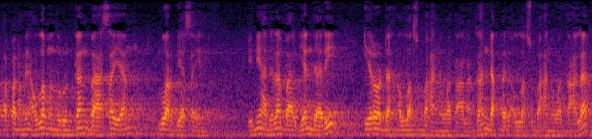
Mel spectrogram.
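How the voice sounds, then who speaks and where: A man preaching an informal Islamic lecture in a conversational way, addressing his listeners directly and mixing in Arabic phrases. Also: on the low side. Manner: sprinkles in Arabic phrases and quotations. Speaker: Islamic preacher teaching a congregation. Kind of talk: informal religious lecture on the Prophet's biography. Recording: echoey hall with faint background noise.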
